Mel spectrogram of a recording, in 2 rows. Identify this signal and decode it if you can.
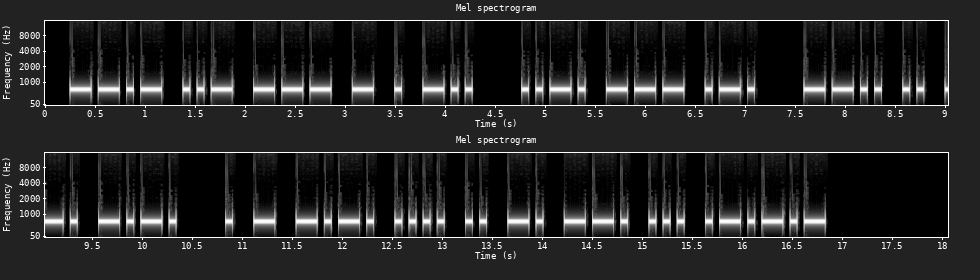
Morse code, heard as a keyed tone, about 17 wpm, 700 Hz. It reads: QUOTED FOR ZINC ETCHINGS.
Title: Pangram Challenge v2 - 17wpm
